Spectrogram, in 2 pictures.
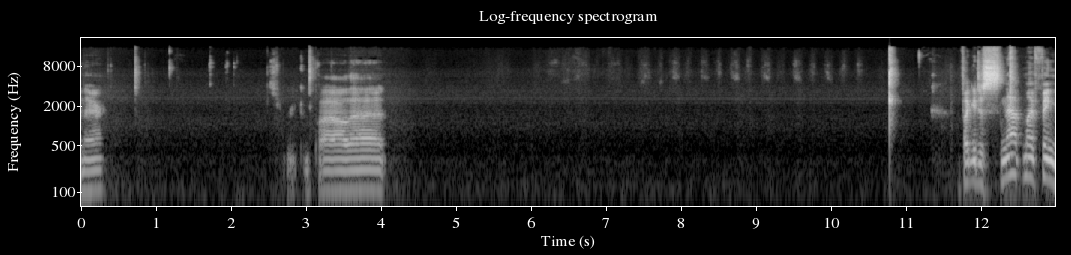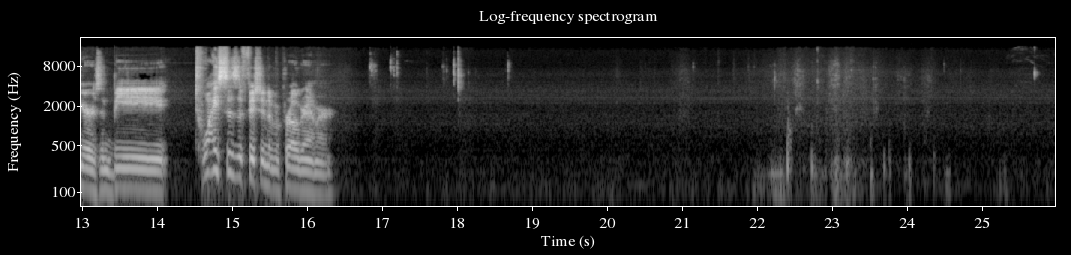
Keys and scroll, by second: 0.6 super+Tab, 2.9 super+b, 2.9-4.2 typing, 17.8 super+Tab.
